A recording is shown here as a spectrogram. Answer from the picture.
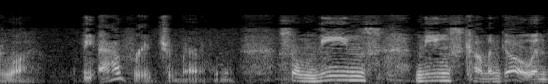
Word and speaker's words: meme: last year about about means you know what means our means are the smallest units of a concept and they're like genes the word is deliberately constructed to rip to rhyme with gene and so when I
